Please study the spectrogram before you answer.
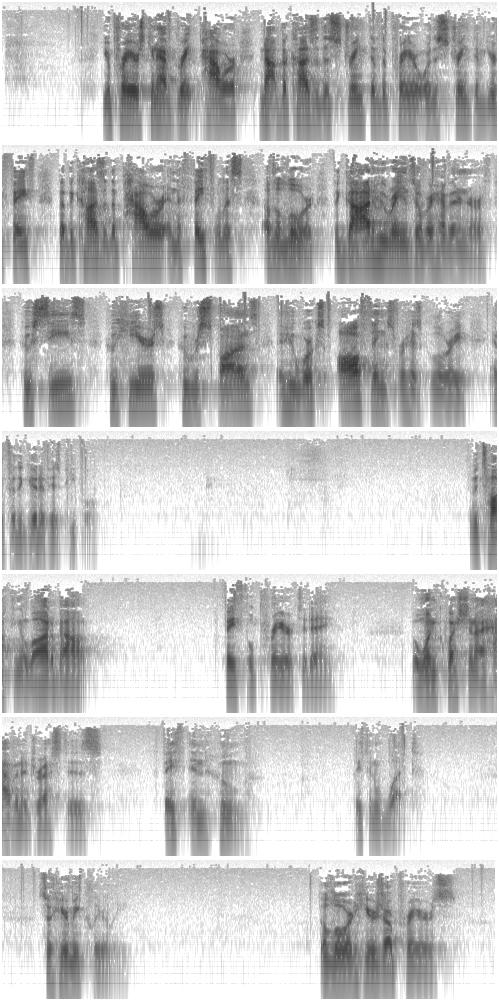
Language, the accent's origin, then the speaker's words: English; Abilene, Texas, United States; moved away; I've lived in a series, in a long drought in my hometown of Abilene, Texas.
